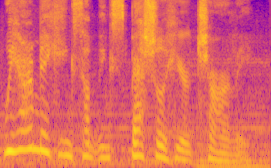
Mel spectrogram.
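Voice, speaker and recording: Woman acting female TV presenter, confident, passionate, defiant, lively intonation, dramatic storytelling, music underneath. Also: mid-range voice, fast, pitched above the performer's own voice. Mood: determined. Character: confident, passionate woman talk-show host, polished and defiant. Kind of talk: dramatic audiobook character voice.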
